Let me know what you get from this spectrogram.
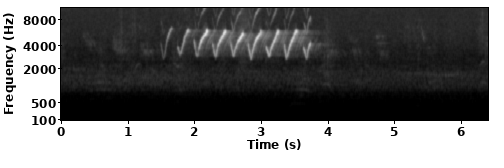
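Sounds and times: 
Marsh tit Poecile palustris calling with high upslurred notes: 0:01.6 - 0:03.8.

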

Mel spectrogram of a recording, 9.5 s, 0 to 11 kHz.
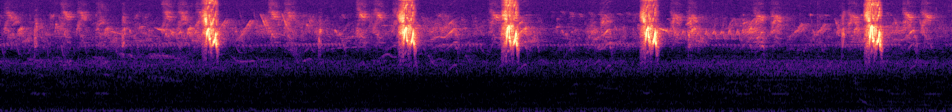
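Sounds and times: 
house sparrow Passer domesticus chirping: 0:01.9 - 0:05.4, 0:06.0 - 0:09.4.

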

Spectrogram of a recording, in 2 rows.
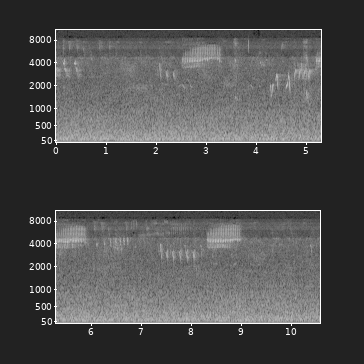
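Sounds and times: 
background hiss: 0:00.0 - 0:10.5
European greenfinch Chloris chloris calls: 0:02.5 - 0:06.0.

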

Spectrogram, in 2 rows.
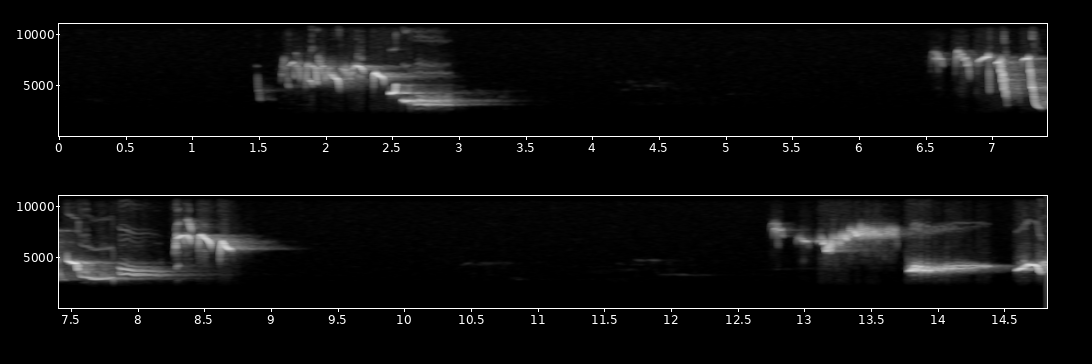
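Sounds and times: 
European robin Erithacus rubecula singing: 0:01.5 - 0:03.4, 0:06.6 - 0:09.1, 0:11.6 - 0:14.8.

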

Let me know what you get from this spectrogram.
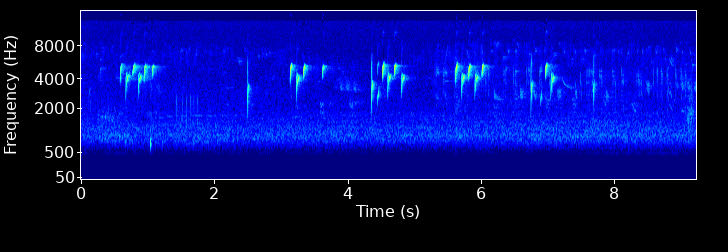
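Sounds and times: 
European goldfinch Carduelis carduelis twittering calls: 0:00.6 - 0:01.2, 0:02.4 - 0:03.7, 0:04.3 - 0:09.2.

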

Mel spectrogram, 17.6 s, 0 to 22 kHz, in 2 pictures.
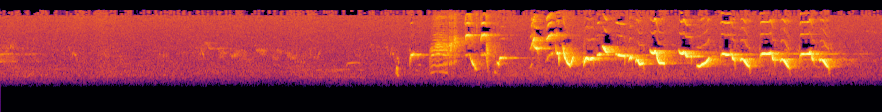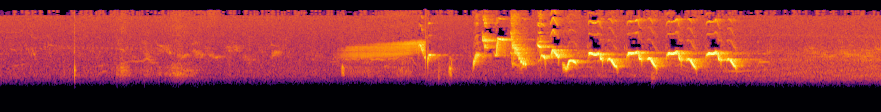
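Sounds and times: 
Eurasian blackcap Sylvia atricapilla singing: 0:01.6 - 0:17.6.

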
